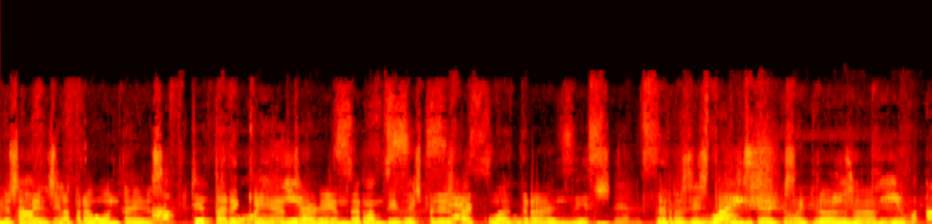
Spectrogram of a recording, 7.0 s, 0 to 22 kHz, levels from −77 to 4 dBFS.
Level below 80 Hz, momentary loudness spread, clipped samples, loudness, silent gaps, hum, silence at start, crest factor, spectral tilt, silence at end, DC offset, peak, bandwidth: -30 dBFS; 4 LU; under 0.1%; -20 LUFS; none; none; 0 s; 10 dB; -5 dB/octave; 0 s; under 0.1%; -10 dBFS; 15 kHz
